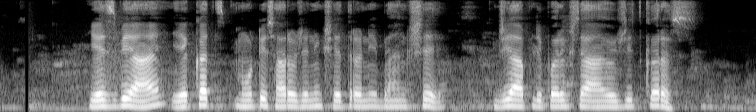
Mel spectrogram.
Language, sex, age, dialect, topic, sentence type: Marathi, male, 25-30, Northern Konkan, banking, statement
